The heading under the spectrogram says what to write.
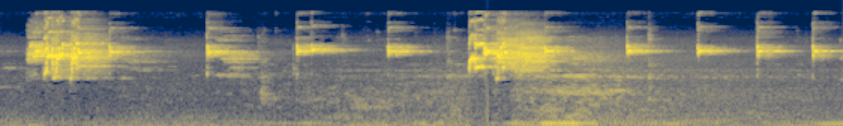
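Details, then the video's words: Wild female lovebird used as a lure: a harsh rasping burst, then evenly spaced shrill chirps roughly every half second, another rasping burst, and more clipped chirps. "suara Lovebird betina liar cocok untuk masteran ataupun pancingan"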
